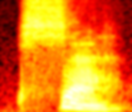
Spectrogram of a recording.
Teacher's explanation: sya itu makhrajnya adalah lidah tengah. Jadi lidah tengah itu kita angkat gitu kan ya. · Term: huruf shin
